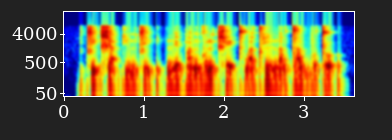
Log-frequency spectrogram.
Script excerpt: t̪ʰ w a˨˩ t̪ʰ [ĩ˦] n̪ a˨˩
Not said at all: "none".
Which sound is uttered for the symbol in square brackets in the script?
ĩ˥˧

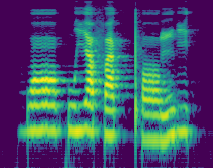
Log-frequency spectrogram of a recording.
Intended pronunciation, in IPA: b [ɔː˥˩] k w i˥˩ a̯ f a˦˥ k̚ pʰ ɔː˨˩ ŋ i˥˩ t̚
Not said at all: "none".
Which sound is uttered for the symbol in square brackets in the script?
ɔː˥˩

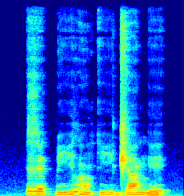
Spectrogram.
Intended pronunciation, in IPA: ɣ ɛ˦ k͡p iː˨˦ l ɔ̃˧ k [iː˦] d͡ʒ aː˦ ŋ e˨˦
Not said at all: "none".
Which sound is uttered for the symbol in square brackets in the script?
iː˨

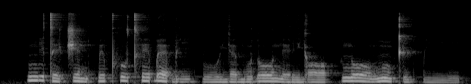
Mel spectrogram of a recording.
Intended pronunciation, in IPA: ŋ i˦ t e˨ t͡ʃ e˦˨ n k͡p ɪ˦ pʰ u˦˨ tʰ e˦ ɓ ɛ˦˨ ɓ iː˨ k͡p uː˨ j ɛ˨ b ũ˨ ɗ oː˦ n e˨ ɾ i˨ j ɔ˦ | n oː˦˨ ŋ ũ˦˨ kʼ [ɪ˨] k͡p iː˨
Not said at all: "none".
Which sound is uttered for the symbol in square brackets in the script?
i˨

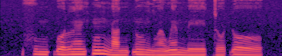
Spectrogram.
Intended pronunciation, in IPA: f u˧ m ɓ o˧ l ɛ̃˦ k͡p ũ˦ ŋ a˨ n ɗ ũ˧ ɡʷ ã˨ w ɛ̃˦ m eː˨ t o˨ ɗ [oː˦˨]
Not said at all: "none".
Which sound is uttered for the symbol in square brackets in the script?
oː˦˨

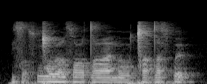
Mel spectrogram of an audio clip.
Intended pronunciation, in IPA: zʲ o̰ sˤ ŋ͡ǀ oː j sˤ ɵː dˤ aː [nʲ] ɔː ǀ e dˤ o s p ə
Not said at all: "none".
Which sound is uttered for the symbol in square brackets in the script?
n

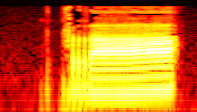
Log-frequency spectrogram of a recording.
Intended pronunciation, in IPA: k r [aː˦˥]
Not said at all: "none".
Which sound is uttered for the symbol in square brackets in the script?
aː˦˥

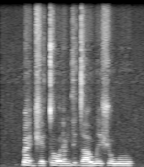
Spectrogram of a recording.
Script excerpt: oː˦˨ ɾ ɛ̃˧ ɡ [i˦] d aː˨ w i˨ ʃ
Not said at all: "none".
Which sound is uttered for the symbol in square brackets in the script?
i˦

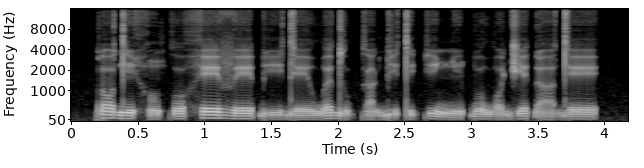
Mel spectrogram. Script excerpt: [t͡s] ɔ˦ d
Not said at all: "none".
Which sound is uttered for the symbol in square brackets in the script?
ɾ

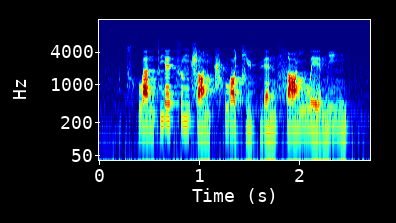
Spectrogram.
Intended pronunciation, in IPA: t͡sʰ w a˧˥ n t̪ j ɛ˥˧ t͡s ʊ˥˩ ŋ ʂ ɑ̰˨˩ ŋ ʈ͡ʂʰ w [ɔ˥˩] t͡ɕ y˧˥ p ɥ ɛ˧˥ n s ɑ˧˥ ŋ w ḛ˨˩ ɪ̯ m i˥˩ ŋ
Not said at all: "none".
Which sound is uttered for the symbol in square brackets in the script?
ɔ˥˩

